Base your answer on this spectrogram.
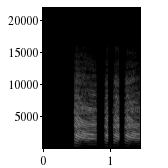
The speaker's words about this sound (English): That's what I got you. He bought an air horn specifically for this occasion.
